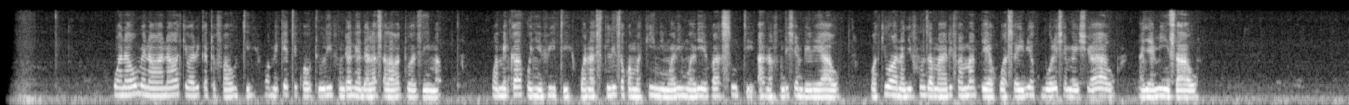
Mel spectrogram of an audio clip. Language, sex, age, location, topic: Swahili, female, 25-35, Dar es Salaam, education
